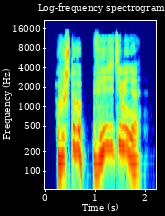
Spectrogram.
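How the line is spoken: Sudden, sobbing. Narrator (Russian): неожиданно спросил рыдающий

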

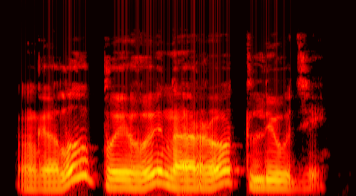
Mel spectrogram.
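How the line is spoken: Muffled young voice. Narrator (Russian): сказал юноша глухим своим голосом

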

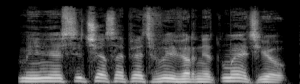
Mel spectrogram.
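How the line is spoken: Hoarse croak. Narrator (Russian): прохрипел Кови

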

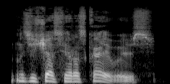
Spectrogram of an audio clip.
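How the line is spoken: Gloomy. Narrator (Russian): мрачно произнесла Валери

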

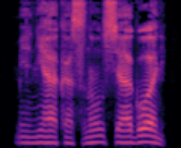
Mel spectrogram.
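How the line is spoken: Whisper. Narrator (Russian): прошептал Дебона

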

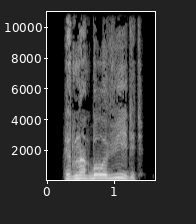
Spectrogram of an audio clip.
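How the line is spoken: Repeating, chattering. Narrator (Russian): приговаривал он

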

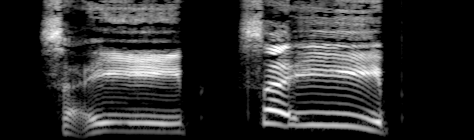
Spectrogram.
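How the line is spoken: Hoarse, breathless. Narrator (Russian): прохрипел сингалезец и, тяжело дыша

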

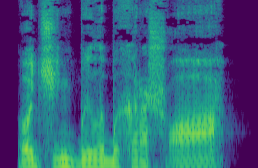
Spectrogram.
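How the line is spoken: Spiteful tone. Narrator (Russian): произнес дядя зловредным тоном

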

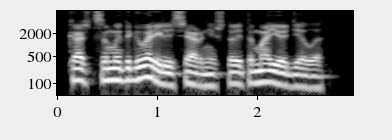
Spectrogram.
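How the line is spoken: Plain. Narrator (Russian): сказал Бахман

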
